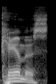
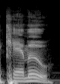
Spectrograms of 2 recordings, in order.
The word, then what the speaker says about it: Camus: I've always thought um Camu was just pronounced Camas. Like oh yeah, Albert Camas. Yeah, Camu.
